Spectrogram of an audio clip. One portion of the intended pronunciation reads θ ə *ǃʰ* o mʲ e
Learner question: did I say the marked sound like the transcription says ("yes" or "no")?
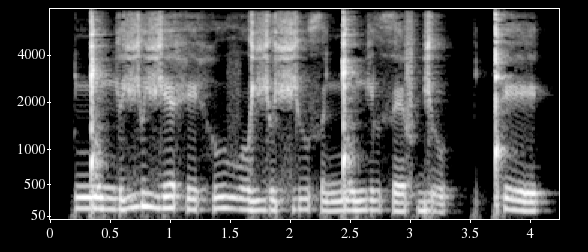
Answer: no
